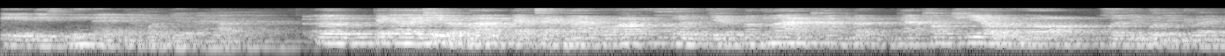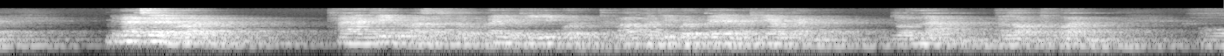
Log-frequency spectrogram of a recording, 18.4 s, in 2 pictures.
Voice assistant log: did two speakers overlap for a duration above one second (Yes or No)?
No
